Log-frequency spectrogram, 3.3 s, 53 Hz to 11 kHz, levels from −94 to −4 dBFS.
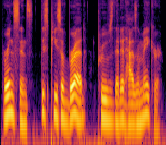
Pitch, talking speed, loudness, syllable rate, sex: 135 Hz, 215 wpm, -18 LUFS, 5.9 syllables/s, male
